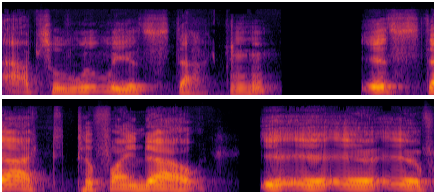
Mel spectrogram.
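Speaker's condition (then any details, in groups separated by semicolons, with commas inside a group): Cerebral palsy; from birth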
